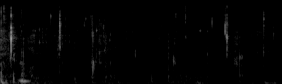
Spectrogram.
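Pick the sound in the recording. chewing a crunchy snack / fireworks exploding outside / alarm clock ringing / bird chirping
chewing a crunchy snack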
